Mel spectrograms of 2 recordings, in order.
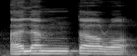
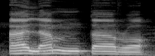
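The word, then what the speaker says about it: ألم: মাক্কিয়াহ বিসমিল্লাহির রাহমানির রাহিম আলামতার আলামতার এখানে আলামে আমরা অনেকে এই জায়গার মধ্যে মিমের উচ্চারণটা একটু কলকলার মত করে ফেলি তো এই শব্দটা যেন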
